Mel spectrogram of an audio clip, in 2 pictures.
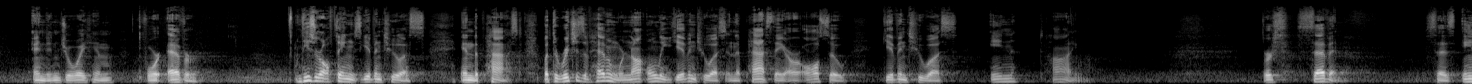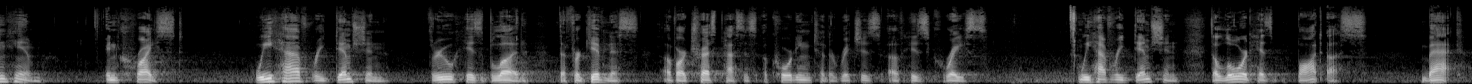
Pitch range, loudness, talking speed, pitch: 95-125 Hz, -20 LUFS, 145 wpm, 110 Hz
